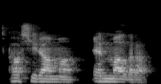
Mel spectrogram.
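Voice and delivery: usual speaking voice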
